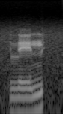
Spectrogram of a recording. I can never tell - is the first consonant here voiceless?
no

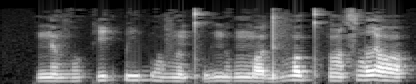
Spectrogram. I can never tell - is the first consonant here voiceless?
no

